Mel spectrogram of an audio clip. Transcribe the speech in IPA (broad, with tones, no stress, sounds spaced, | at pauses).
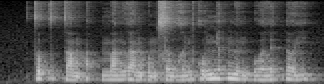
t̪ ə̰˧˨ w t̪ ə˨˩ p̚ t̪ a̰˧˨ m ʔ | m a˨˦ n l a˧˩ ŋ ʔ ə̰˧˨ m s ə˧˩ w ɣ ə˨˦ n k o̰˧˥ ɲ a˦˥ k̚ n ɨ˨˩ n ʔ u˨˩ ə̯ l e˦˥ k̚ l ə˨˦ j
